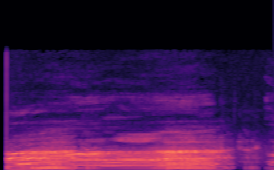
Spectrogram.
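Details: Two wild bobcats in a violent face-off in the Southern Sierra Nevada mountains: a long, strained, harmonic yowl held steady for nearly three seconds, wavering and dipping in pitch, then breaking into short rough bursts.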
